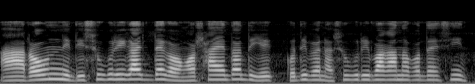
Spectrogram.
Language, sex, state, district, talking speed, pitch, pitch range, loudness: Chakma, female, Tripura, Dhalai, 175 wpm, 215 Hz, 190-225 Hz, -20 LUFS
